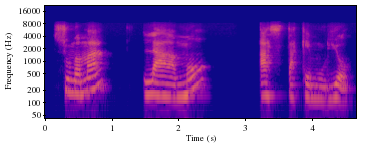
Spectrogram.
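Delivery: slow, with long pauses between phrases; pausas marcadas. Shown as a demonstration. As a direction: lay the riddle out word by word, slowly. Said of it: "hagamos aquí un ejercicio sencillo". (frase dicha despacio, con pausas largas)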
